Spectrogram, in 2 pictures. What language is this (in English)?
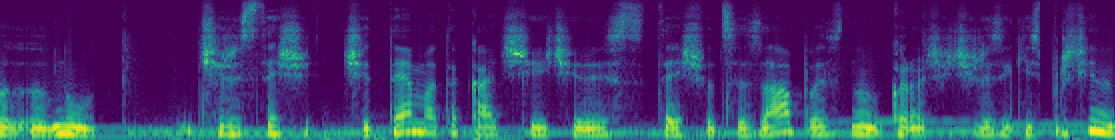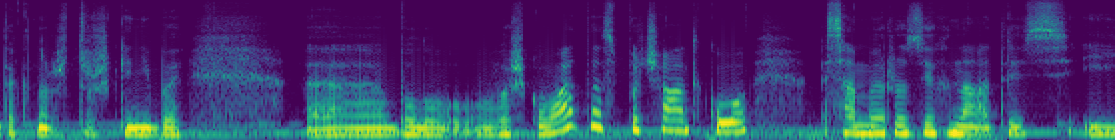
Ukrainian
